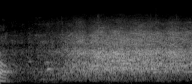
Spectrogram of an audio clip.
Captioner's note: laughing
